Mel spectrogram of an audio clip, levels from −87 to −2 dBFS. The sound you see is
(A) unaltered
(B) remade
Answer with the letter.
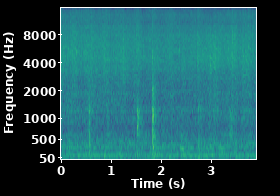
B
